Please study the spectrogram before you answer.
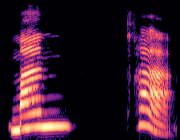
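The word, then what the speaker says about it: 많다: Nah, itu dibacanya manta. Iya, tadi udah nyerempet ya Alunasi. Ada ma, betul, tapi ada bacimnya dia. Mant. Tapi bacimnya double ya, N sama hit. Mant. Da gitu ya, dibaca jadi manta.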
